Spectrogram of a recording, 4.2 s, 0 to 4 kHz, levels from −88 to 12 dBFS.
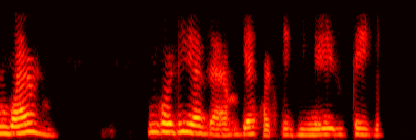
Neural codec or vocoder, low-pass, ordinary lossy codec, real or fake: codec, 16 kHz, 1 kbps, FreqCodec, smaller model; 3.6 kHz; none; fake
